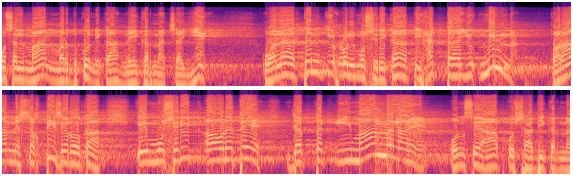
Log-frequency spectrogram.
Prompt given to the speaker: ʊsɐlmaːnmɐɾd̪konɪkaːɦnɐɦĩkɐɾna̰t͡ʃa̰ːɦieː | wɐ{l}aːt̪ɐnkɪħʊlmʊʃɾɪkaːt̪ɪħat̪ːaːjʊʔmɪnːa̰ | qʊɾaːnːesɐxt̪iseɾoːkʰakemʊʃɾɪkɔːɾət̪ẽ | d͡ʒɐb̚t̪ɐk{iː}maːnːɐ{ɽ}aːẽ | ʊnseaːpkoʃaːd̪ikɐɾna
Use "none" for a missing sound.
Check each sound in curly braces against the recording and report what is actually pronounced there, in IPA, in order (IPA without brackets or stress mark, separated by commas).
l, iː, l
